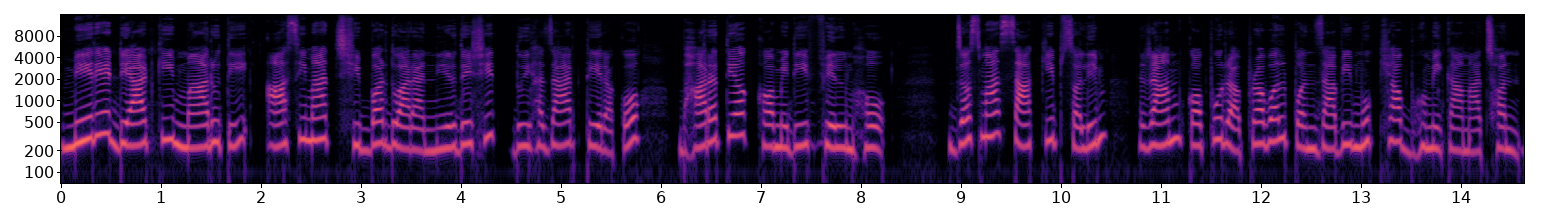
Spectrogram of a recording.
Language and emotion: Nepali, neutral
